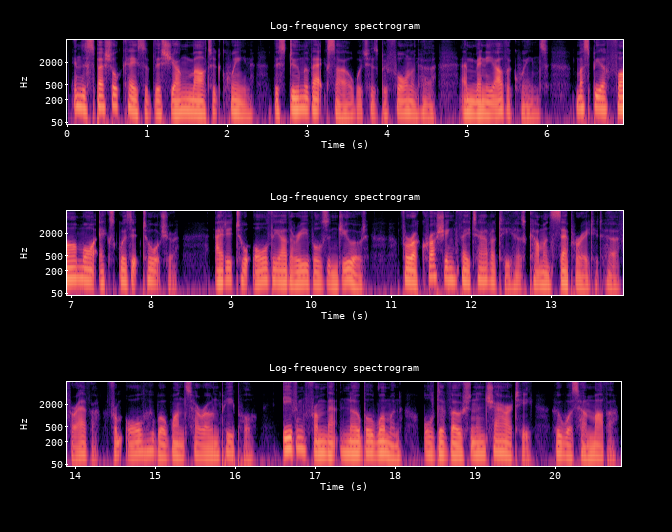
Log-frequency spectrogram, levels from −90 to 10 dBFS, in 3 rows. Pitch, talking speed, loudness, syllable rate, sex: 95 Hz, 195 wpm, -23 LUFS, 5.8 syllables/s, male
